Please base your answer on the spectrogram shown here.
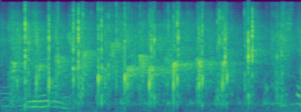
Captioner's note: applause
